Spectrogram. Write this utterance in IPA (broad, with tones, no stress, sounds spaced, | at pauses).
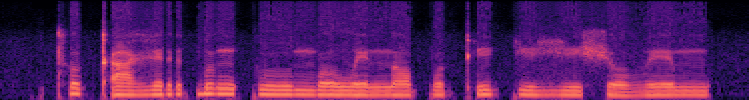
tʰ ʊ˦ kʼ a˨ ɣ ɪ˦ r ɓ ʊ˦ ŋ k uː˨ m o˨ w ɪ˨ n ɔ˨ p ʊ˨ kʼ i˦ k i˨ ɣ i˨ ʃ o˨ β ɪ˦ m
